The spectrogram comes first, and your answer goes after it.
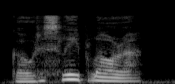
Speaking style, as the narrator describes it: Ma said softly

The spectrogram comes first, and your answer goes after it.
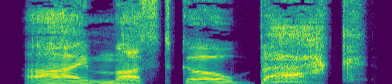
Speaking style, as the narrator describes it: he rasped

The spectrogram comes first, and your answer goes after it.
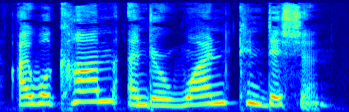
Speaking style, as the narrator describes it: my father said

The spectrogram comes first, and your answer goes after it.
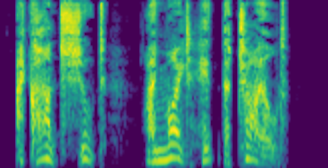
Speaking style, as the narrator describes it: Haydock whispered

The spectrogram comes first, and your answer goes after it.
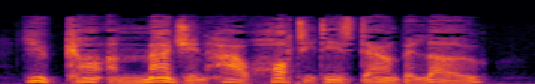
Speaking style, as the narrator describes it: said a voice

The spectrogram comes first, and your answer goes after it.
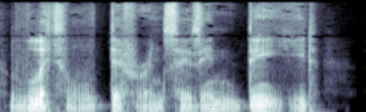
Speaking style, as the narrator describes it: I muttered

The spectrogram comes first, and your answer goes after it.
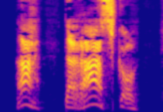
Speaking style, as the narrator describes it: cried

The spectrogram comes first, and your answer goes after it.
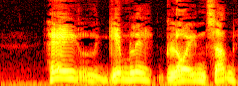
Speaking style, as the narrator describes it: cried

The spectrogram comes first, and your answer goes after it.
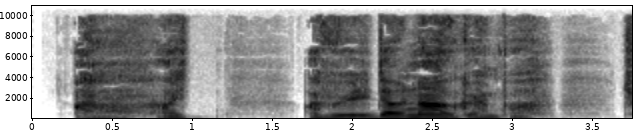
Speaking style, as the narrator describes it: Charlie stammered

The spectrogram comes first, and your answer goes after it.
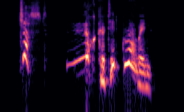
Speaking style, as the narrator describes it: Aunt Spiker cried

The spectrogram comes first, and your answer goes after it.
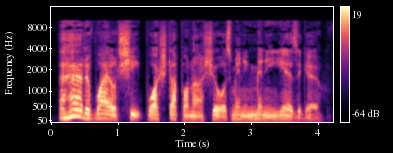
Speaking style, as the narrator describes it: Friday said

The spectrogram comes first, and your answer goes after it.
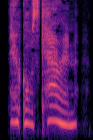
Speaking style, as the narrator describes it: I whispered

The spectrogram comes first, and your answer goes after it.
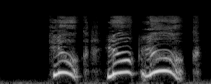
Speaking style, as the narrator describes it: cried Lucy

